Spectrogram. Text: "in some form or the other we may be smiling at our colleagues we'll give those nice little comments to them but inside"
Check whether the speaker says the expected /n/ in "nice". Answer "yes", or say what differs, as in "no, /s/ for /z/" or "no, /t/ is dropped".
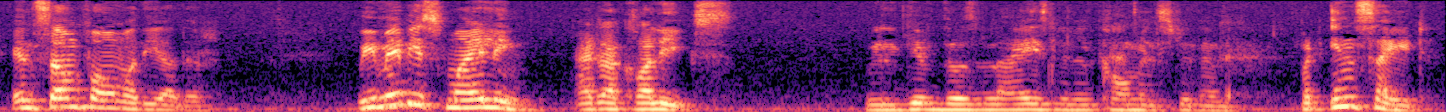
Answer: no, /l/ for /n/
